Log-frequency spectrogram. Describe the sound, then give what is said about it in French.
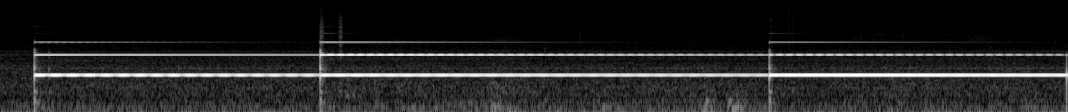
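A bell is struck three times, each strike blooming into a long, steady, humming tone that rings on without fading much before the next one. No one speaks. “La cloche sera entendue.”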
